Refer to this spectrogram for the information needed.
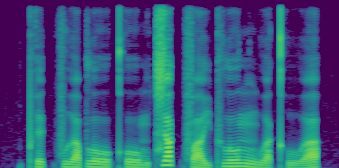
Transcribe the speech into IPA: pʰe˨˩k̚fɯ˩˦a̯ploː˨˩ kʰoː˨˩m t͡ɕa˥˩k̚ fa˩˦jpʰlo˥˩n ŋu˨˩a̯ kʰu˩˦a̯

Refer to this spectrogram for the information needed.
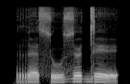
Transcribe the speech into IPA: rɛsuzø de

